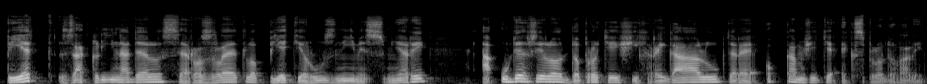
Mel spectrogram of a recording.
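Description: Man, audiobook narrator, scripted narration, steady, low-pitched.

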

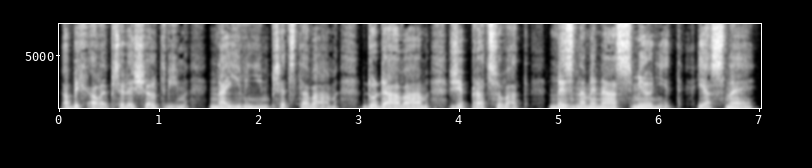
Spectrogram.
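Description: A man voicing a patient, kindly doctor who calmly reasons in a storybook reading. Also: mid-range voice, no echo, studio quality, close to an everyday voice.

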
